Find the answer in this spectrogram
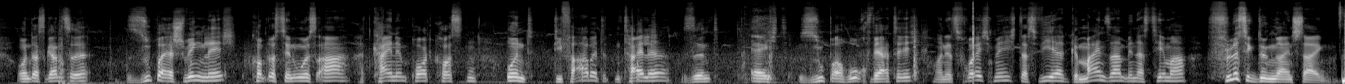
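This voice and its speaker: This man has an unremarkable speaking voice, fairly high in pitch, with ordinary pitch variation and a moderate pace. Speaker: lawn care YouTuber. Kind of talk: tutorial. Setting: outdoors.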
